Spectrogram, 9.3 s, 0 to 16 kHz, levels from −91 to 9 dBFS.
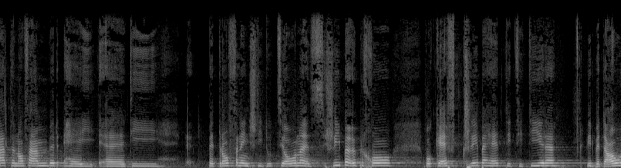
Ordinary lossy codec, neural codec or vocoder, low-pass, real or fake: none; none; 14.4 kHz; real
